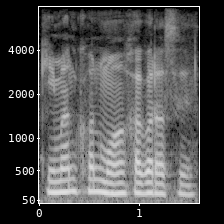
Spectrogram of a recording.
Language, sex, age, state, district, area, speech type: Assamese, male, 30-45, Assam, Biswanath, rural, read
